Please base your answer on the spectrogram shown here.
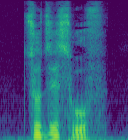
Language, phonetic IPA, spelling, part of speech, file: Polish, [t͡suˈd͡zɨswuf], cudzysłów, noun, Pl-cudzysłów.ogg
